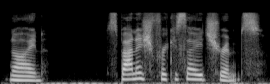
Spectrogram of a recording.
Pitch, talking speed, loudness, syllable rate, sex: 215 Hz, 65 wpm, -17 LUFS, 3.8 syllables/s, female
